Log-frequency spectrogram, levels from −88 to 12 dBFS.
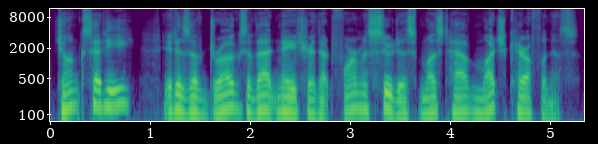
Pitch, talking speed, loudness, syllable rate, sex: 115 Hz, 180 wpm, -18 LUFS, 4.9 syllables/s, male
